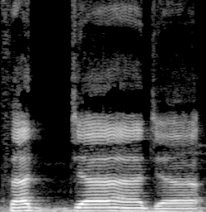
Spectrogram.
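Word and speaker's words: ثجاجا: করবেন মিনালরাতিমা সাজ্জাজা সাজ্জাজা দেখুন সা এবং জিম্বার মাখসটা একটু দেখেন সা যখন উচ্চারণ করবেন জিহ্বাটা উপরে দাঁতের আগে লাগিয়ে সাটা উচ্চারণ করতে হবে সাবধান যেন জিহ্বাটা নিচে দাঁতে না লাগে ছা উচ্চারণ করার সময়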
